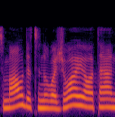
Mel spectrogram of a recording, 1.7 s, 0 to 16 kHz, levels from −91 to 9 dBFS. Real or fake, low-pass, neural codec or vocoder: fake; 7.2 kHz; codec, 16 kHz, 1.1 kbps, Voila-Tokenizer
